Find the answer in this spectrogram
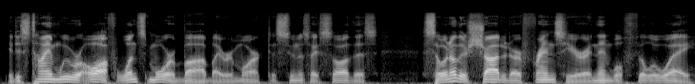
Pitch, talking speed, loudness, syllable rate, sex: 90 Hz, 250 wpm, -19 LUFS, 5.6 syllables/s, male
